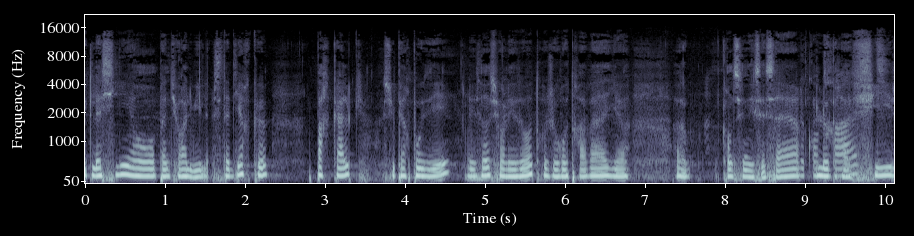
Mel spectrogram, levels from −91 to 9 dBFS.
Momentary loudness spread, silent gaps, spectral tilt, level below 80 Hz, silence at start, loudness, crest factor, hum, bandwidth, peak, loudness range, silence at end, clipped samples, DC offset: 7 LU; none; -7.5 dB/octave; -42 dBFS; 0.05 s; -16 LUFS; 12 dB; none; 12.5 kHz; -4 dBFS; 3 LU; 0 s; under 0.1%; under 0.1%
